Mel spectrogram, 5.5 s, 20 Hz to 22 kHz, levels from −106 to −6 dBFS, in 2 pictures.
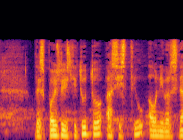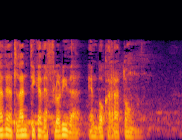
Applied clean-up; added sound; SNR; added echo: none; none; none; none.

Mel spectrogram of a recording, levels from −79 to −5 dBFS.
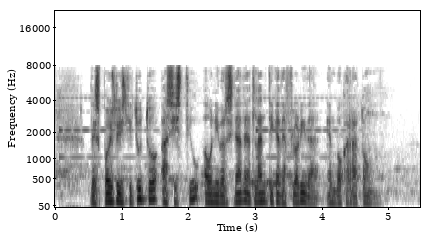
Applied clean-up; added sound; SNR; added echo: none; Keyboard (musical); 20 dB; none.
